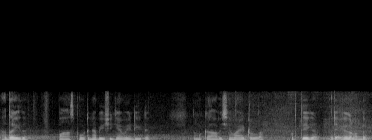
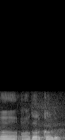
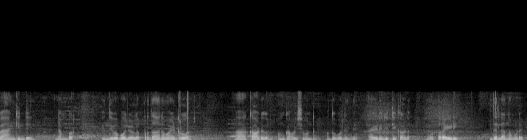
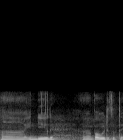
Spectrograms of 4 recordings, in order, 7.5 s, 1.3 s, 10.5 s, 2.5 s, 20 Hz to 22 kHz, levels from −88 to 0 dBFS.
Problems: background sounds at intervals, low volume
